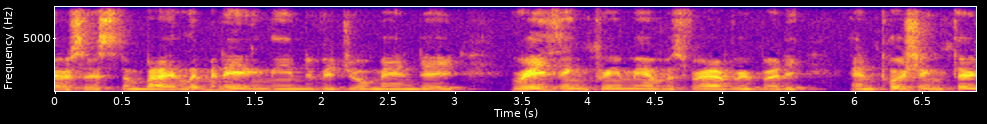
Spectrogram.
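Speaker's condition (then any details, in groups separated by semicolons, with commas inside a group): ALS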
